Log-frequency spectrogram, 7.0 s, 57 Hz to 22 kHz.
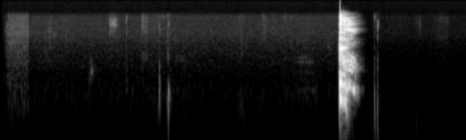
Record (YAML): cough_length: 7.0 s
cough_amplitude: 29204
cough_signal_mean_std_ratio: 0.13
survey_phase: alpha (2021-03-01 to 2021-08-12)
age: 45-64
gender: Female
wearing_mask: 'No'
symptom_none: true
smoker_status: Never smoked
respiratory_condition_asthma: false
respiratory_condition_other: false
recruitment_source: REACT
submission_delay: 1 day
covid_test_result: Negative
covid_test_method: RT-qPCR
